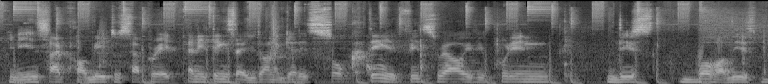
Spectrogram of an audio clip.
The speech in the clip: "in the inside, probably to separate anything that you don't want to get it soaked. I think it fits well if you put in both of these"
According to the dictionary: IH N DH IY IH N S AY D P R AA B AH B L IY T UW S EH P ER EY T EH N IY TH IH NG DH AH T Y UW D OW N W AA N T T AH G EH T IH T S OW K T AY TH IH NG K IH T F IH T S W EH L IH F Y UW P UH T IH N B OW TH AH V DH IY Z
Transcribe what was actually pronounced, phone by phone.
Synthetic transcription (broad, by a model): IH N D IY IH N S AY D P R AA B AH B L IY T UW S EH P ER EY T EH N IY T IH NG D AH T Y UW D OW N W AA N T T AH G EH T IH T S OW K T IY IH NG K IH T F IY T S W EH L IH F Y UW P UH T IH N B OW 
